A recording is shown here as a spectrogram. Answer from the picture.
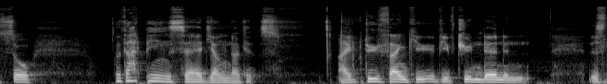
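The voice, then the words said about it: Unusual hard-to-place accent. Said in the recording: “my weird funkadelic crazy accent, which nobody ever knows where to put. And I don't blame you, it's a weird one.”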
